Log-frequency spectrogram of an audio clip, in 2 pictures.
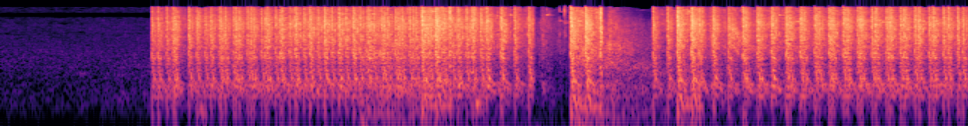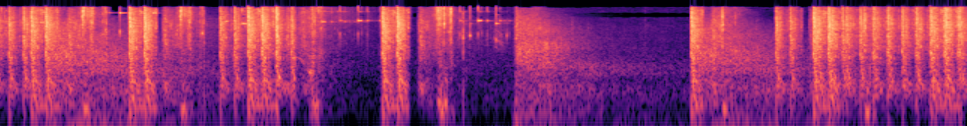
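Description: A Thompson submachine gun fires in bursts.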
